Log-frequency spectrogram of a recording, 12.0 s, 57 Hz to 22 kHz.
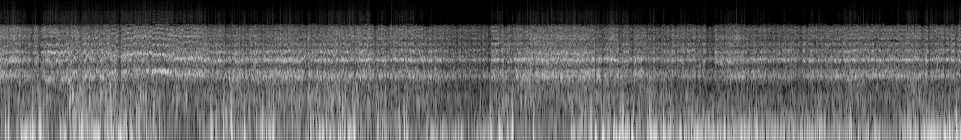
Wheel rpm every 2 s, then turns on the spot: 220, 240, 230, 220, 230, 230.
none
